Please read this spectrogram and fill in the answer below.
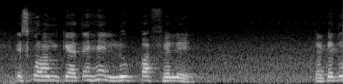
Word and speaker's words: Henle: है इसको हम कहते हैं लूप ऑफ हेले। क्या कहते हैं भाई, लूप ऑफ हेले। ठीक है, HENLE ये स्पेलिंग है इसका, मैं आपको बता दूंगा, यहाँ पर लिखा हुआ है लूप ऑफ हेले।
